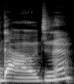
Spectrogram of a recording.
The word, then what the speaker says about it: Doudna: Jennifer Doudna, na verdade, a pronúncia, que eu já me atentei aqui, Doudna, sobre a história da edição de genes e o futuro da espécie humana.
